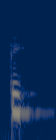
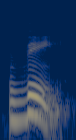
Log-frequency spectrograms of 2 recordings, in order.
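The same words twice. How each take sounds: First: The word has a shortened, clipped vowel. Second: The word has a long, full vowel. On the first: "a shorter version" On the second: "you won't really hear it pronounced like that very often"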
